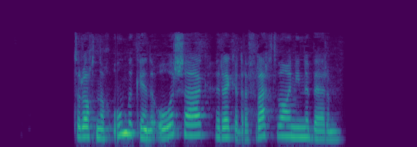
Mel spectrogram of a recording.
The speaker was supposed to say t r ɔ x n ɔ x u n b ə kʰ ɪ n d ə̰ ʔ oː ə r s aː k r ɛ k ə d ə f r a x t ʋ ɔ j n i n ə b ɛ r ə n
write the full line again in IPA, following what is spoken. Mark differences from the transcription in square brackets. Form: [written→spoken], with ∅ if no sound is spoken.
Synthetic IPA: t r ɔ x n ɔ x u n b ə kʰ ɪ n d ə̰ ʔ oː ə r s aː k r ɛ k ə d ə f r a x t ʋ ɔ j n i n ə b ɛ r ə [n→m]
